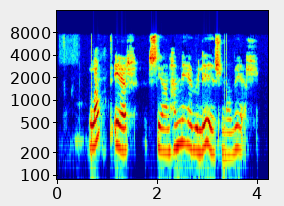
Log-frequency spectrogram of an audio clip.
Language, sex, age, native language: Icelandic, female, 15, Icelandic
